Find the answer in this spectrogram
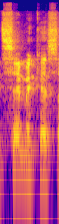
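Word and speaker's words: Tsimikas: going out and getting symmicus i believe that's how you pronounce this now i think this the t is silent uh from olympiakos for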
